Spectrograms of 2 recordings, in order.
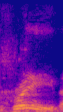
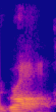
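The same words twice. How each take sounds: First: "grave" with a long AY vowel; English pronunciation. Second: "grave" with an open AH vowel; alternative pronunciation. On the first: Teacher names the accent mark, "grave" said English-style with AY. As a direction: say "grave" to rhyme with wave. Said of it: "the grave". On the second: Teacher offers the other name, "grave" said with AH. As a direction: say "grave" as grahv. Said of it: "you have the grave accent". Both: Shown as a demonstration.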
